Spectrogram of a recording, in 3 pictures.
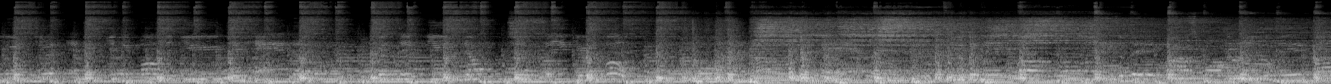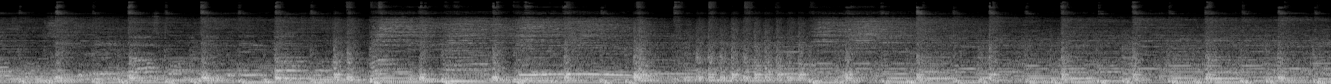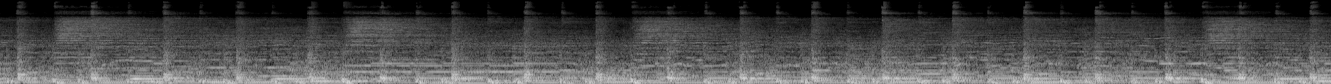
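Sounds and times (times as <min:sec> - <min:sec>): live band playing instrumental: 0:00.1 - 0:39.9.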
